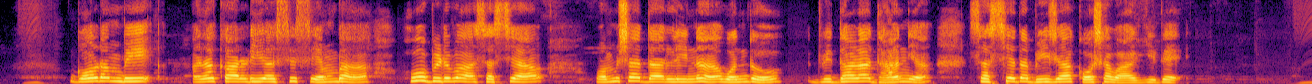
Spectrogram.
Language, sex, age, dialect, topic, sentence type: Kannada, female, 25-30, Mysore Kannada, agriculture, statement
